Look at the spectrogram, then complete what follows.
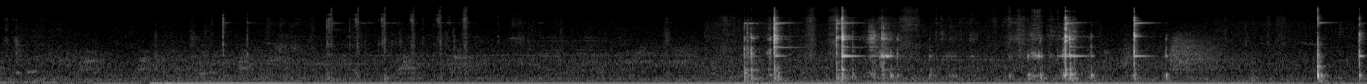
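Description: Steel hand tools clinking against a small two-stroke engine's flywheel and fan fins: a run of sharp metallic clinks, some with a short ring, starting about halfway through, then one more near the end.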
